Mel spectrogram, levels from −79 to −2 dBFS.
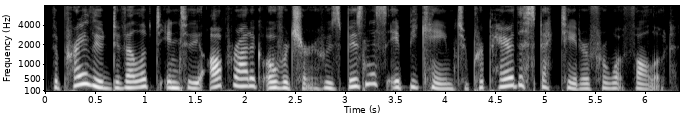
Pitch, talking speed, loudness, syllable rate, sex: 210 Hz, 170 wpm, -17 LUFS, 6.9 syllables/s, female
